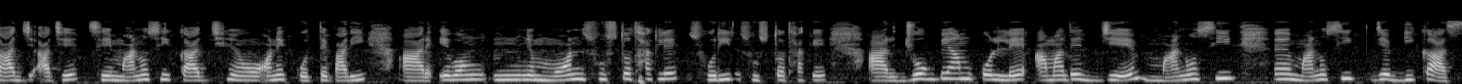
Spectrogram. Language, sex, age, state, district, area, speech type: Bengali, female, 30-45, West Bengal, Purba Medinipur, rural, spontaneous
